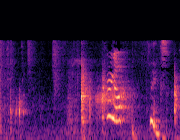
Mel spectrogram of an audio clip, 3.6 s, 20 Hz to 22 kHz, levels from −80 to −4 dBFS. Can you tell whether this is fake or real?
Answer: real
